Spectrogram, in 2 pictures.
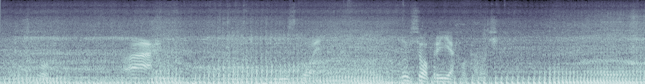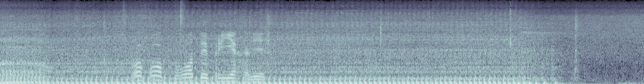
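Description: An off-road vehicle engine rumbles steadily close by, then stops.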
